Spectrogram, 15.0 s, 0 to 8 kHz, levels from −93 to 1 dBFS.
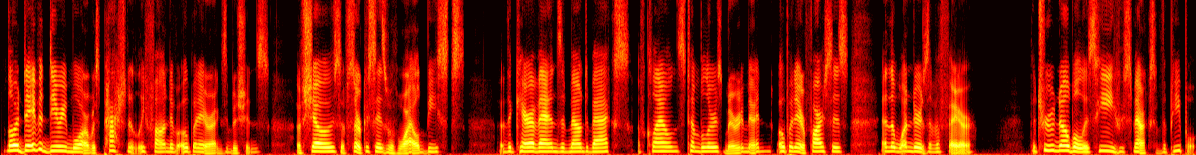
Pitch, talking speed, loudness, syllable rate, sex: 190 Hz, 185 wpm, -20 LUFS, 5.4 syllables/s, female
